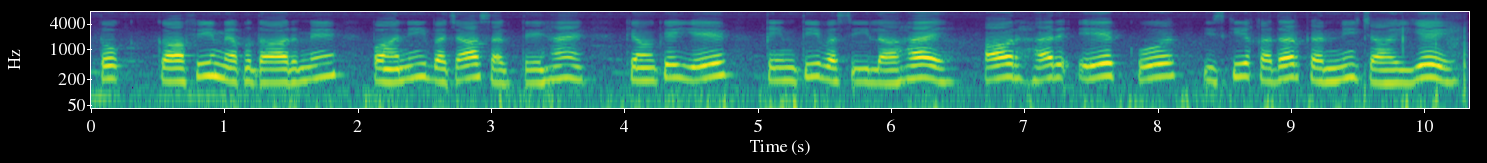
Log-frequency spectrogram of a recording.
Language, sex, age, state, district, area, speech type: Urdu, female, 45-60, Bihar, Gaya, urban, spontaneous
